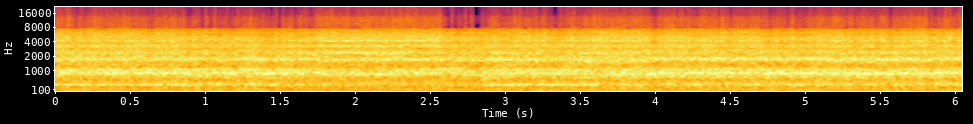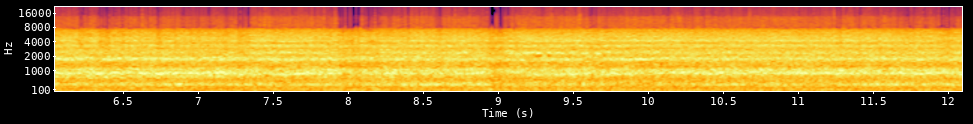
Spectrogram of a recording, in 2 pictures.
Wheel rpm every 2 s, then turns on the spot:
230, 220, 230, 230, 220, 230.
none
